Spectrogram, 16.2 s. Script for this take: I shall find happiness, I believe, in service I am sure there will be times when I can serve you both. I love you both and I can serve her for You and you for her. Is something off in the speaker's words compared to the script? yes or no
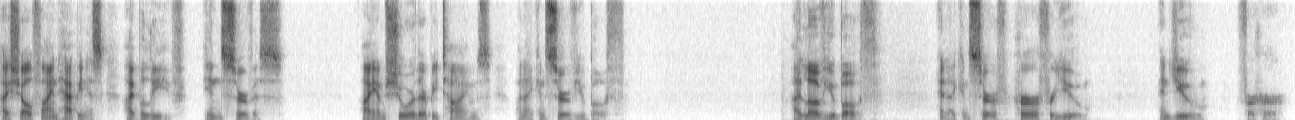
yes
